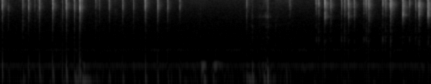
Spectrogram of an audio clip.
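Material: Metal.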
